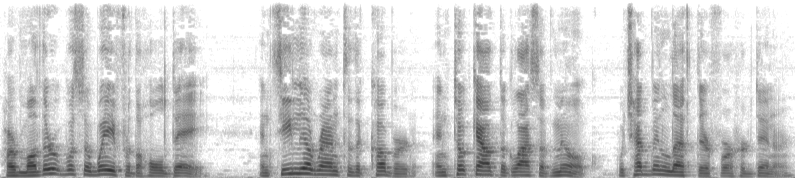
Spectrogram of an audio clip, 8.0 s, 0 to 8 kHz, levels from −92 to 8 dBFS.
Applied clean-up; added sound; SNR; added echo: none; none; none; none.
